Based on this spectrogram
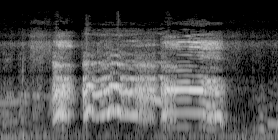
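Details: Backyard rooster crowing as the chickens forage among pine needles and leaves for bugs, worms and pecans; a loud, hoarse cock-a-doodle-doo in three strained, drawn-out syllables, the last held longest, over faint clucking.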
